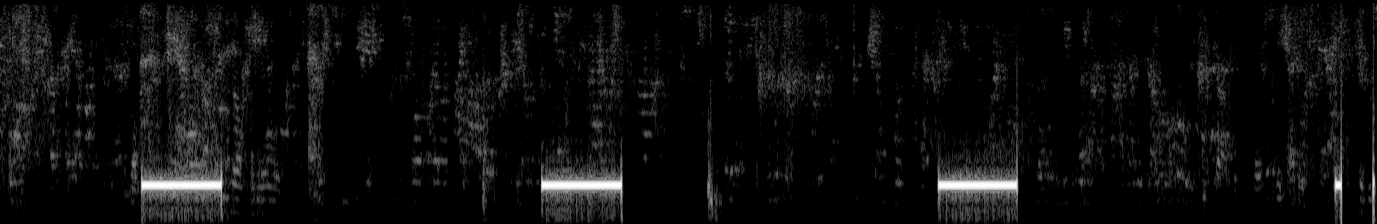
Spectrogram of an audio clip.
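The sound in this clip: Ringback tone while a caller waits for an answer: three steady, mid-pitched tones, each about a second long, spaced evenly several seconds apart, with a person talking quietly between them.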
